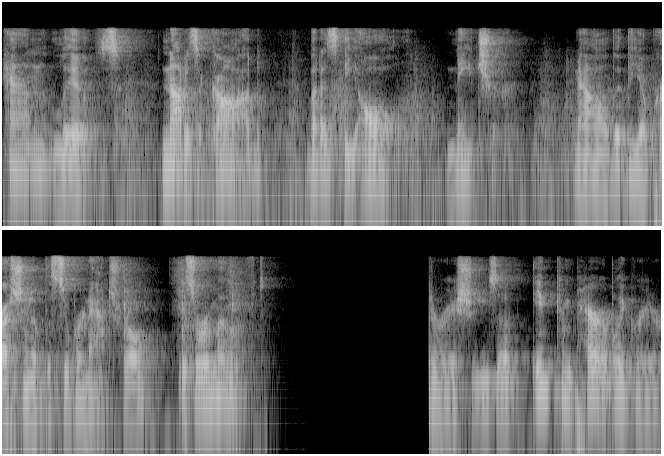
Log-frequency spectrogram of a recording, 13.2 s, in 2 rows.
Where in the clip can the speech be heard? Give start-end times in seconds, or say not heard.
0.0-9.2, 10.8-13.1.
